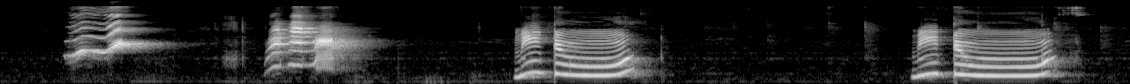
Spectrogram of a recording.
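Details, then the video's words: Pet talking parrot indoors in a small room, asking for roti (bread): four harmonic, speech-like utterances. Two short chirpy rising phrases come first, then two longer nasal, steady drawn-out syllables about three seconds apart. "Mummy mummy mitthu ko roti do # cute 🥰 lovely 😍 funny 🤣 talking parrot"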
